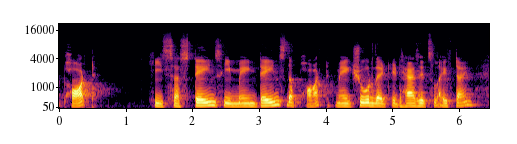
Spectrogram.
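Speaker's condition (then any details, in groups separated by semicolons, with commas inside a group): No condition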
